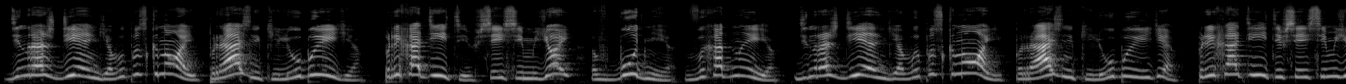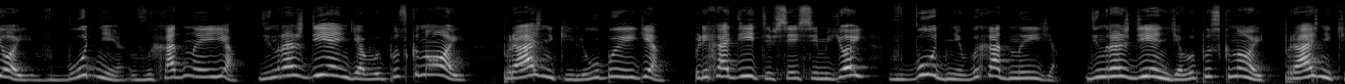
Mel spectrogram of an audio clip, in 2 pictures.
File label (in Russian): CHistyy golos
